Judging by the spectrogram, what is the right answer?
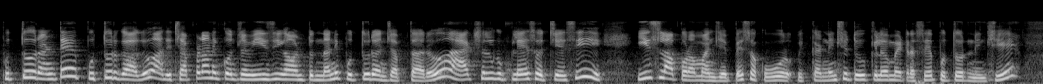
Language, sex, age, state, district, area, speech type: Telugu, female, 30-45, Andhra Pradesh, Sri Balaji, rural, spontaneous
